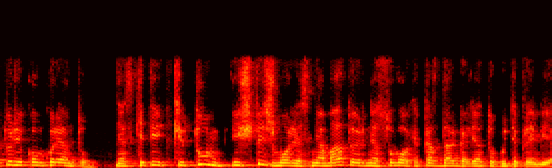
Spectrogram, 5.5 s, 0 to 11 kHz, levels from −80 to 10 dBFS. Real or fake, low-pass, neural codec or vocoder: real; 7.2 kHz; none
